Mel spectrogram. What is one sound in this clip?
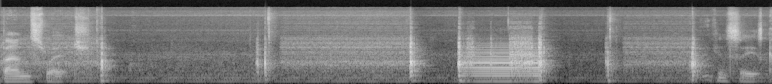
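Test probes click against metal contacts.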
